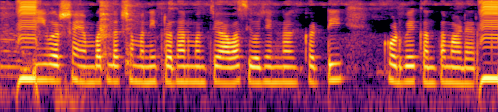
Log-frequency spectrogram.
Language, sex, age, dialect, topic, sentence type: Kannada, male, 25-30, Northeastern, banking, statement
